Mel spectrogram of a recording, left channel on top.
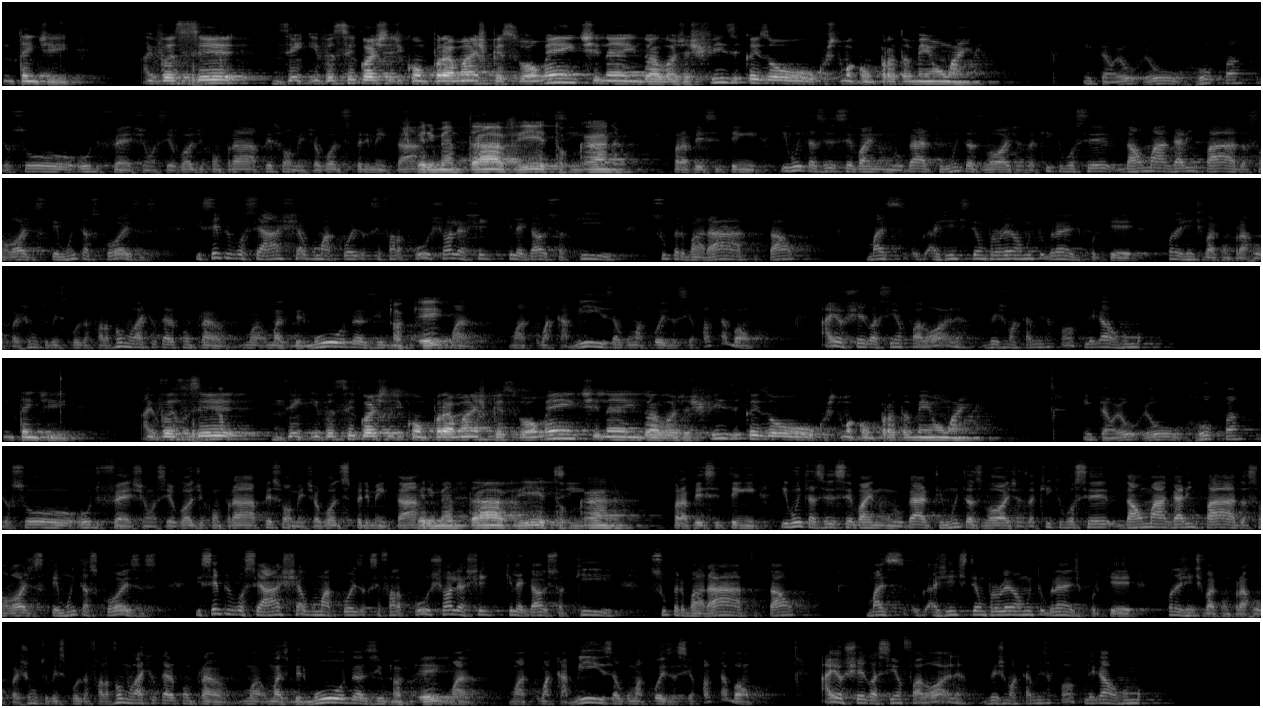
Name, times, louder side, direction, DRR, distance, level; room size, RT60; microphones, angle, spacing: voice 1, 0.0-0.7 1.4-2.3 2.8-9.8 16.7-18.8 41.7-42.2, left 2 dB, 60° left, 5 dB, 2.8 m, -28 dB
voice 2, 1.4-1.9 2.2-2.3 2.7-2.9 10.5-16.8 18.1-18.4 19.3-33.1 33.8-41.8 42.2-42.5 42.8-45.3 45.7-49.2, right 2 dB, 65° right, 11 dB, 1.7 m, -39 dB
28.5 x 22.5 x 7.3 m, 0.99 s
head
